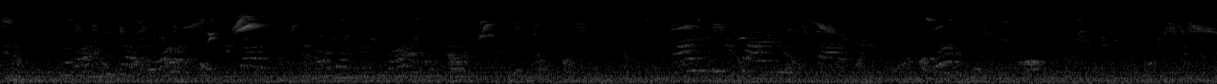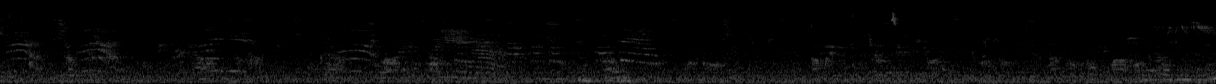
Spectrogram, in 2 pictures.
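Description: Parakeets chirp and squawk in short bursts.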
